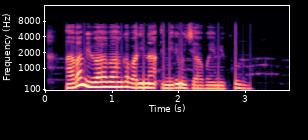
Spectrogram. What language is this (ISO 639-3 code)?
lug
